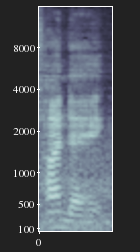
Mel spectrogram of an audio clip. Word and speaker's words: Hyundai: a big conversation about how to actually pronounce hyundai which is closest to sunday as far as the korean pronunciation so we're going to sort of the american pronunciation so we're going with hyundai uh the hyundai ioniq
